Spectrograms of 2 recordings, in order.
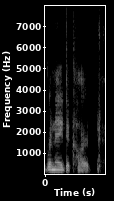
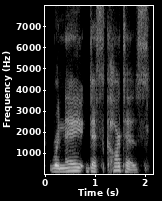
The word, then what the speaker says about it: Descartes: I find it funny, like I went to see, like Yeah, butchering I think this guy's name is actually pronounced Rene Descartes, Rene Descartes.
